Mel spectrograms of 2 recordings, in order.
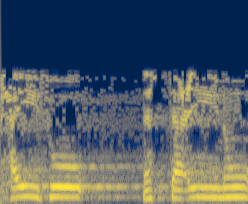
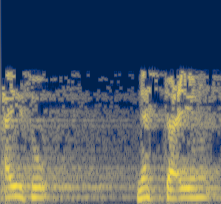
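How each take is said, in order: First: The final u vowel is fully voiced. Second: The final u vowel is weakened and faint. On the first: "الضمة تنطقها تقول" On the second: "إذا أتيت بالروم تقول"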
